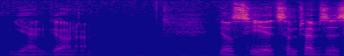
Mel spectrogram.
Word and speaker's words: Yaqona: you do this, but instead of a Q sound, it's a G sound, so Yangona. So sometimes you'll see it spelled Yaqona, and sometimes Angona. So the Q is an NG sound, Yangona.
